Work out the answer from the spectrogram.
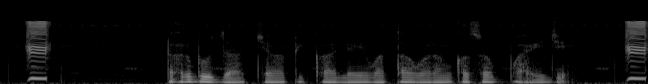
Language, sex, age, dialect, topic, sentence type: Marathi, male, 25-30, Varhadi, agriculture, question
